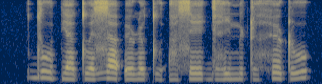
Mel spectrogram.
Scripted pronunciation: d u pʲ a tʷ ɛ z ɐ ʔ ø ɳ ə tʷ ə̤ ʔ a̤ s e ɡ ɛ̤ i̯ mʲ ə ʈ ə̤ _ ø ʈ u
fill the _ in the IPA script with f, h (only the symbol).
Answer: h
